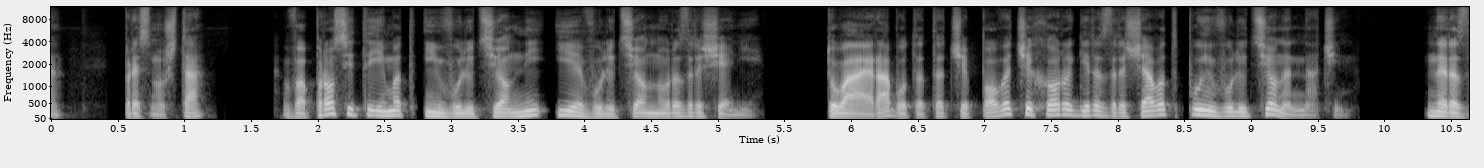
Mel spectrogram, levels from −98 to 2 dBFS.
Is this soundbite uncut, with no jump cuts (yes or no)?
yes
